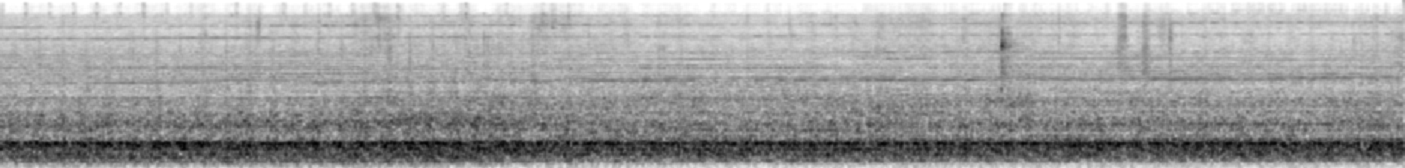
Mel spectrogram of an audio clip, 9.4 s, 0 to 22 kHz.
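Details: BEKO washing machine, 7 years 8 months old, with bad bearings: a steady, even rumbling whir with a gritty edge throughout, drum bearing noise from worn drum bearings.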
